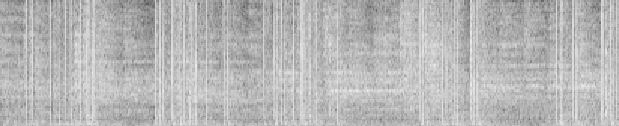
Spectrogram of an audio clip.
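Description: Fireworks display: a dense, rapid run of cracks and pops from bursting shells and crackling stars over a low rumble.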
